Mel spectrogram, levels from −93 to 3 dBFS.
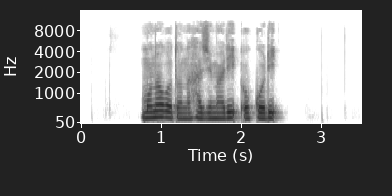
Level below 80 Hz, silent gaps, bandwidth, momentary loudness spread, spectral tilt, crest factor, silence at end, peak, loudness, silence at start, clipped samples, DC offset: -58 dBFS; none; 10.5 kHz; 7 LU; -7.5 dB/octave; 16 dB; 1.05 s; -6 dBFS; -20 LUFS; 0.75 s; under 0.1%; under 0.1%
